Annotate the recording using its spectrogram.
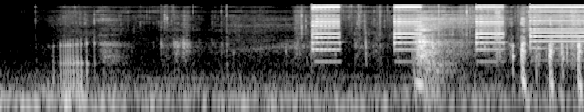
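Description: Electronic speed controllers of a twin ducted-fan RC model beeping through their motors as the battery is connected: three short tones, a little over half a second apart, starting about two seconds in. These are the power-up tones that show the speed controllers have power.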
